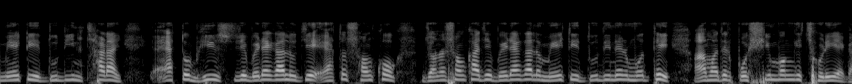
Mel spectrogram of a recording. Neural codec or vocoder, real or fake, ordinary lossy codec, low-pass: vocoder, 44.1 kHz, 80 mel bands, Vocos; fake; none; 7.2 kHz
